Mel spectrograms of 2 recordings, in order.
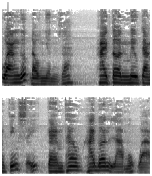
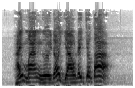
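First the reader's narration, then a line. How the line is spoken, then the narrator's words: Loud shout. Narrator (Vietnamese): lớn tiếng quát rằng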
